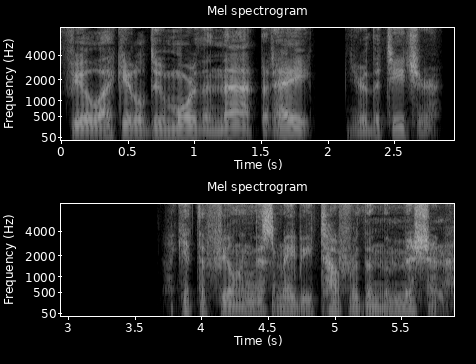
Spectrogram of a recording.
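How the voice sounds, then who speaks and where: A man uses a put-on character voice at a fairly quick pace and fairly low pitch, with ordinary pitch variation. The sound is dry and close, with no echo. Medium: video game.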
